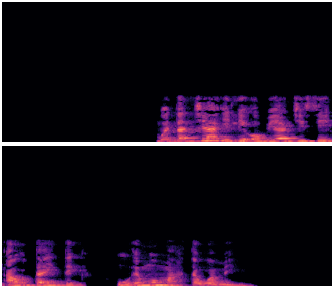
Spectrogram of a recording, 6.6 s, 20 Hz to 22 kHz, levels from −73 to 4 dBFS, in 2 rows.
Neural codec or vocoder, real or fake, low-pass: none; real; 7.2 kHz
